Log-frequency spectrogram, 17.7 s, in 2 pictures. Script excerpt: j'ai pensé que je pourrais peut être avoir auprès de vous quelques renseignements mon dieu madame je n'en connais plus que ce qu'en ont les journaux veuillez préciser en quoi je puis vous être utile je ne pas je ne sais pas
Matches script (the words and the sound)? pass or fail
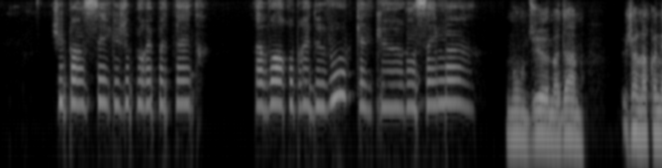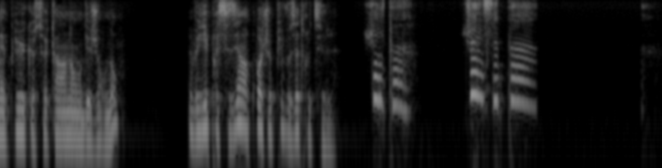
pass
